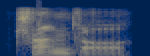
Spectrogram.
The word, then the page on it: trundle: British English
